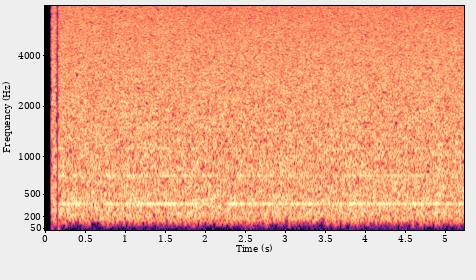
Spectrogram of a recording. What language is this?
Welsh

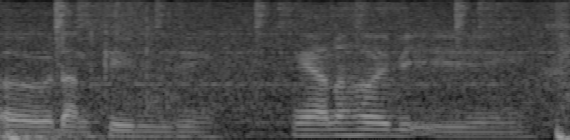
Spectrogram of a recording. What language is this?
Vietnamese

